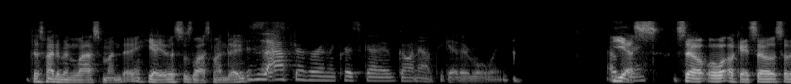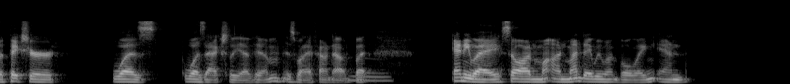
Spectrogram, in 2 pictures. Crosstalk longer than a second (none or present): none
